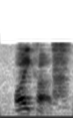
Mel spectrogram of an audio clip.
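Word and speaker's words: oikos (οἶκος): Next diphthong is omicron, iota, pronounced oi, as in oikos, the word for house, or the form for house in the New Testament.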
